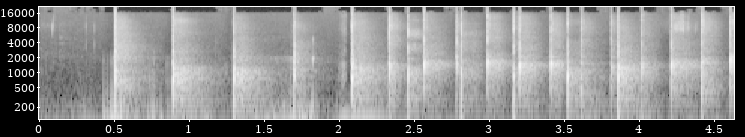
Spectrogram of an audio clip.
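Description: A pair of hands claps sharply, starting with a few spaced claps and then settling into a quicker, steady rhythm of about twenty claps, with no talking.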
